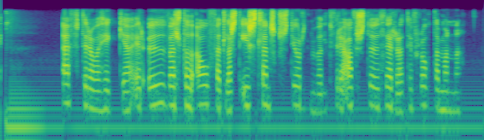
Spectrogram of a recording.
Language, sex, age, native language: Icelandic, female, 30-39, Icelandic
